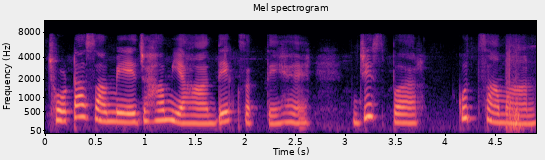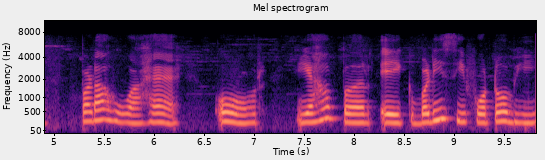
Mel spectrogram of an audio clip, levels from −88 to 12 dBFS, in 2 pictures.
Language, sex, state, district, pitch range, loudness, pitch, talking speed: Hindi, female, Himachal Pradesh, Shimla, 215-260 Hz, -15 LUFS, 225 Hz, 140 wpm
